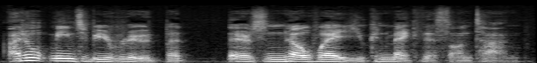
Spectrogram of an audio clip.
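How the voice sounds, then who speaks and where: A man's voice: medium pitch, lively intonation, normal speed, voice pushed down, lightly acted. A man voicing a composed, bookish schoolboy in a story, speaking in a cool, matter-of-fact way.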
